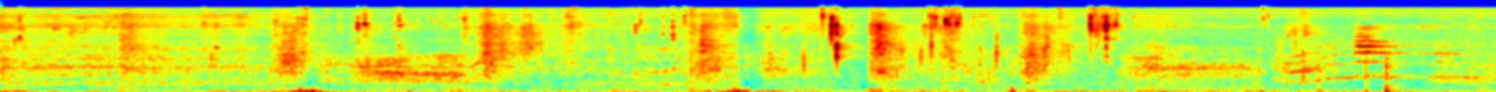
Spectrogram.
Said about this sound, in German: Oh. Das war der Kater. Das war mein Kater.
